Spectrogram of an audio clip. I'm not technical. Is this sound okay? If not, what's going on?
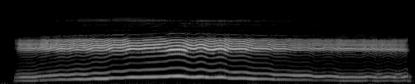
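Yes, this music sounds okay, with nothing going wrong in it.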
